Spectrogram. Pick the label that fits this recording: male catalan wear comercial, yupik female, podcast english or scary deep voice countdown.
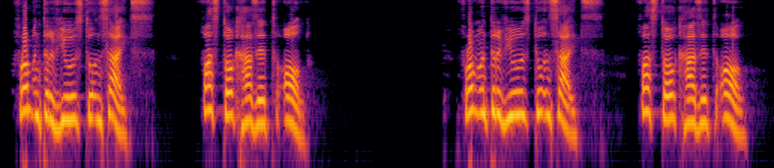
podcast english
